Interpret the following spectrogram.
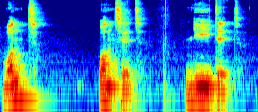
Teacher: So this last ed is id. So we do pronounce the E, it's like id sound.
